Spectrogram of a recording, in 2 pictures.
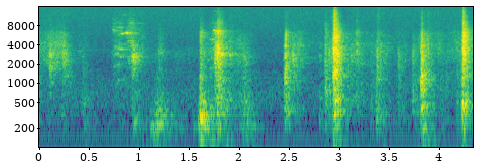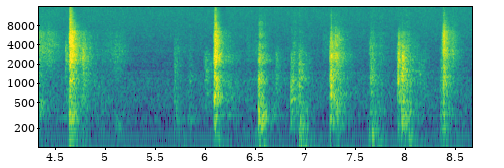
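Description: A door being opened, heard as a long run of sharp clicks, knocks and latch rattles repeating every half second or so, fairly loud with no voices.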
